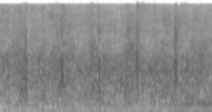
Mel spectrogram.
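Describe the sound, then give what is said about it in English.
An audience claps hands in praise to the Lord during a morning service, a dense, steady wash of applause with sharper unison claps popping out roughly every half second in a rhythmic beat. No one speaks. “Go ahead and give the Lord a good hand clap of praise this morning.”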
